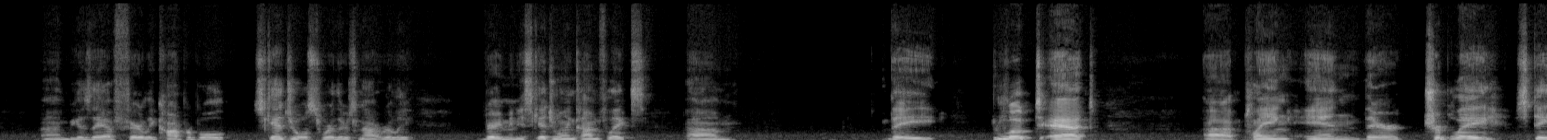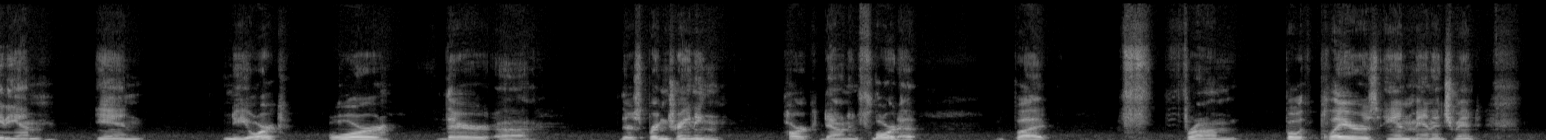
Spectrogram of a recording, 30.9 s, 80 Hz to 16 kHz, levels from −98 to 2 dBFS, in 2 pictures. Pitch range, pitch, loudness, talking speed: 105-125 Hz, 115 Hz, -34 LUFS, 85 wpm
